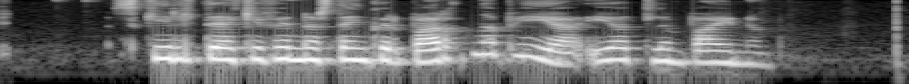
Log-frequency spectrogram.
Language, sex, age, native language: Icelandic, female, 11, Icelandic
